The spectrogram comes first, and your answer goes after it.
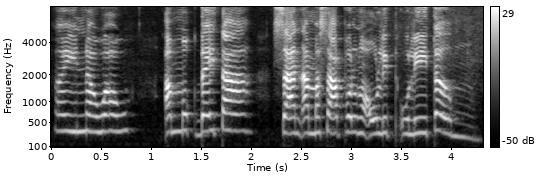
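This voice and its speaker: Woman playing a brash, high, bright Ilocano housewife. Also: steady tone, unhurried. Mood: defensive. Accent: Ilocano Filipino. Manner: defensive, dismissive. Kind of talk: radio comedy drama acting.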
